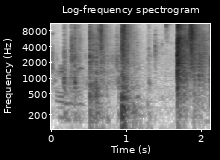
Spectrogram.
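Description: Several sharp clicks and knocks from a hard vape box mod being handled close to the camera, with a low rumble of handling underneath and brief bits of voice.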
